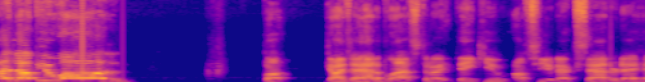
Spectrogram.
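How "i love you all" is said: very high, very loud, drawn-out, shrill booming shout. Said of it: "I'm gonna do my best [name] impersonation".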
